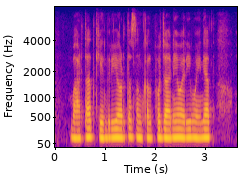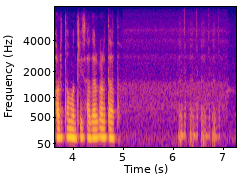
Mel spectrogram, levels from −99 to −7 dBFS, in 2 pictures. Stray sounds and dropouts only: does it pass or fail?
fail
